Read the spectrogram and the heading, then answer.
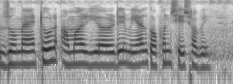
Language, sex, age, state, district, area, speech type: Bengali, female, 60+, West Bengal, Purba Bardhaman, urban, read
